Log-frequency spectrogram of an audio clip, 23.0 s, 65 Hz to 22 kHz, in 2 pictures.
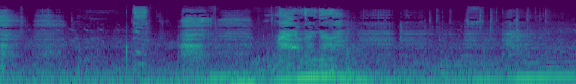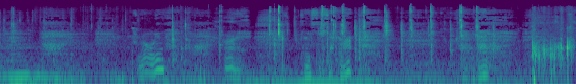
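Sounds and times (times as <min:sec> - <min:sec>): steady low rumble: 0:00.0 - 0:22.7
man breathing hard and gasping: 0:07.0 - 0:14.2.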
